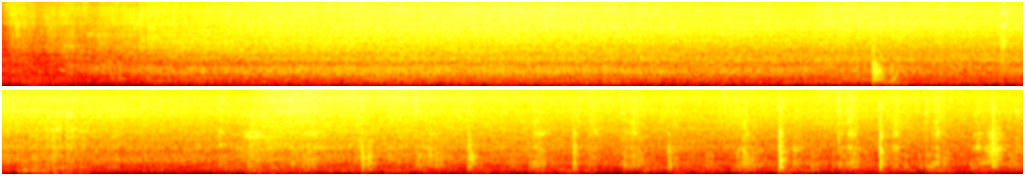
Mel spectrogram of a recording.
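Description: Washed rice poured into hot refined oil in a steel kadhai, sizzling loudly, the hiss building over the first few seconds and then holding steady. From about halfway, a metal ladle clicks and scrapes against the pan as the frying rice is stirred.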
